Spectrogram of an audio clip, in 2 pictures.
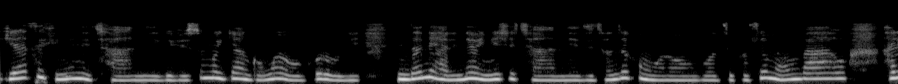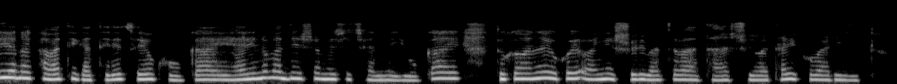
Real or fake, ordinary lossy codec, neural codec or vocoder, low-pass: fake; Opus, 32 kbps; codec, 16 kHz, 8 kbps, FreqCodec, smaller model; 7.2 kHz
